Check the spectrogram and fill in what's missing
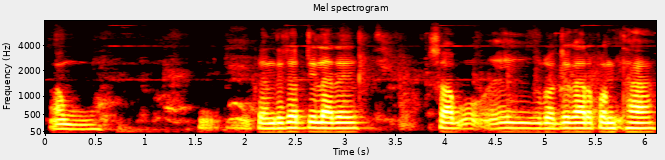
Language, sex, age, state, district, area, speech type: Odia, male, 30-45, Odisha, Kendujhar, urban, spontaneous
